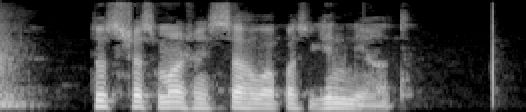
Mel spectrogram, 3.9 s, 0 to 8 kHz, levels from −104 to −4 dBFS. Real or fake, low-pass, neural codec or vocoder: real; 7.2 kHz; none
